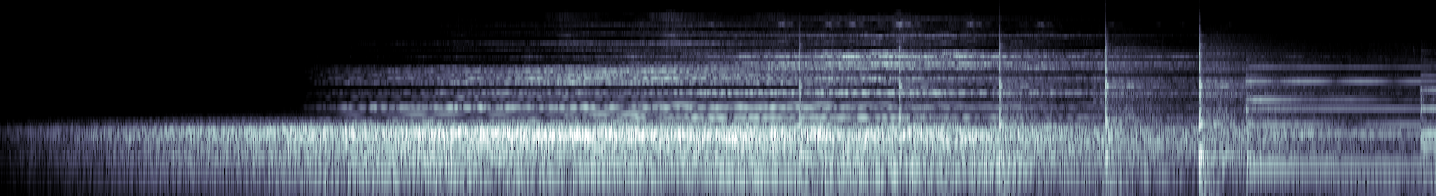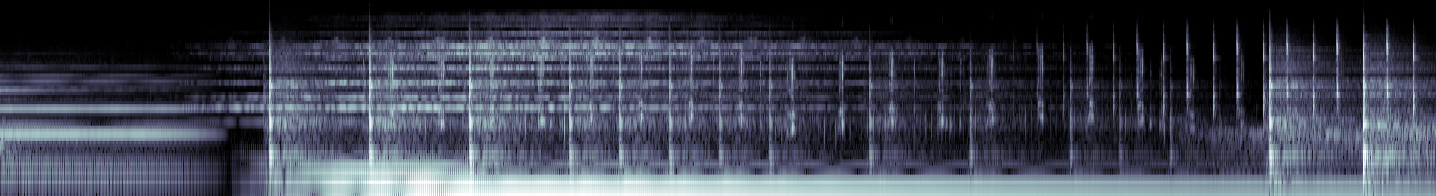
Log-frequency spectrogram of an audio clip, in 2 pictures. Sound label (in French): ambiance paris abstraite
